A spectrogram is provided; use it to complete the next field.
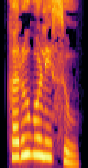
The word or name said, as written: ಕಾರಗಲಿಸು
